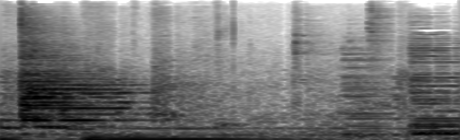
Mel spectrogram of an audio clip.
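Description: Live small-band jazz: a chord on plucked strings over a deep upright-bass note is struck right at the start and left to ring, fading away over about a second and a half, with new notes starting near the end.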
